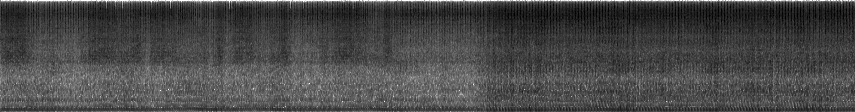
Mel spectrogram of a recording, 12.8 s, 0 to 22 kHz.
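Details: Older Briggs & Stratton 3.5–4.5 hp mower engine with carb on metal tank, after carburetor diaphragm replacement and cleaning, primed: fires and settles into a steady beat, then picks up to a louder, even run with no misses or stumbles. Normal running.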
